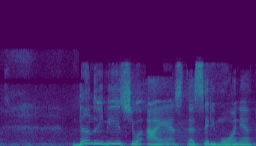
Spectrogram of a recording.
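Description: A woman speaks loudly through a loudspeaker.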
